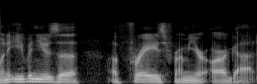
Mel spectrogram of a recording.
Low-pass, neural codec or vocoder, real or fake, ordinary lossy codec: 7.2 kHz; none; real; AAC, 32 kbps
